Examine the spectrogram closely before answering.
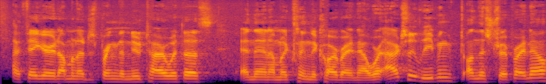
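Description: His pitch shifts in an ordinary way. The man's delivery moves at a very fast pace. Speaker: scooter enthusiast vlogger. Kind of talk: casual vlog chat. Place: garage. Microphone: phone near.

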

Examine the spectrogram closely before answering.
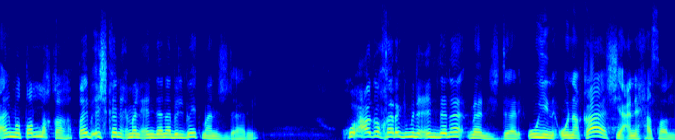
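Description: A woman with a Yemeni accent and a high pitch, very wide pitch swings, a fairly quick pace, a quiet background, and a dry, close sound with no echo. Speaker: actress and singer. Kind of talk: casual chat.

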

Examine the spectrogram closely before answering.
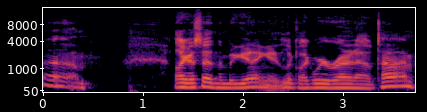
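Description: A somewhat breathy man with lively intonation against a quiet background. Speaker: car DIY vlogger. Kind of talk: casual vlog chat. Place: home room. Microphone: phone near.

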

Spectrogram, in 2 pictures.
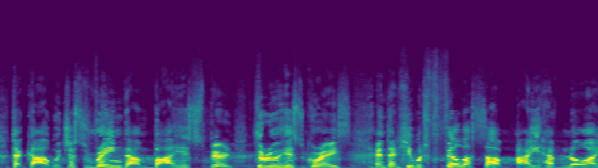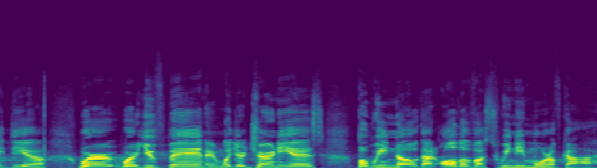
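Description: In a raised, projected voice, a man talks at a moderate pace with ordinary pitch variation. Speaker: guest pastor. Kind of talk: sermon prayer. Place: church.

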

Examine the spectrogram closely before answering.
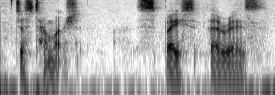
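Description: The speaker is a man going at a fairly slow pace. There is light noise in the background. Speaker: yacht reviewer. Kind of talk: boat tour walkthrough. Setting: outdoors on a sailing catamaran. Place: boat. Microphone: phone near.

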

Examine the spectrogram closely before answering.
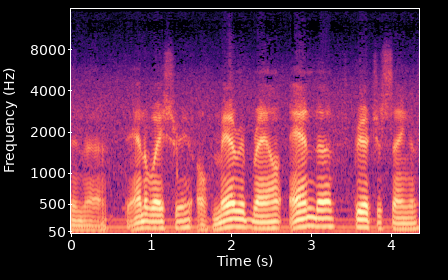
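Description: A man with a fairly low pitch and very wide pitch swings over light background noise. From Eastern North Carolina. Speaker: radio DJ. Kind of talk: gospel radio DJ patter and live ad reads. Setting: AM radio broadcast. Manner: loose, slurred enunciation. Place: studio. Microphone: old recording.

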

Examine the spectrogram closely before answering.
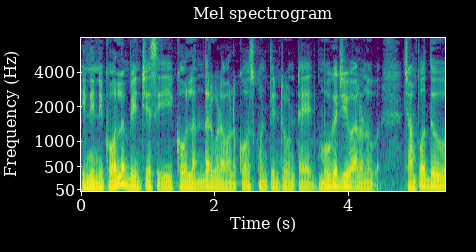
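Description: A man with a dark, mellow tone, fairly low pitch and ordinary pitch variation. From Telangana (Nalgonda district); Telangana. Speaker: radio host. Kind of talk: live call-in radio show. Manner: animated. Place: studio.

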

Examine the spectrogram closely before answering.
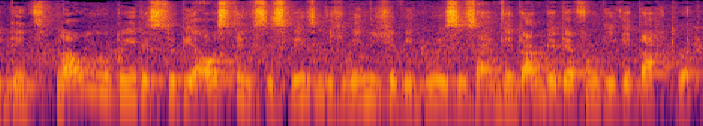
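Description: Over noticeable background noise and audible room echo, a man speaks at a fairly quick pace with fairly even intonation. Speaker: spiritual speaker. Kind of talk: lecture. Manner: talks nonstop.

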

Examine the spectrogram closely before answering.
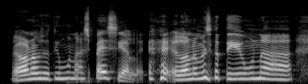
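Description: A woman's high voice at a fairly quick pace, with ordinary pitch variation and a quiet background. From Crete, Heraklion; Crete, Greece. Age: 20s. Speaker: intersex advocate; podcast guest. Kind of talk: interview. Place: studio. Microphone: studio mic.

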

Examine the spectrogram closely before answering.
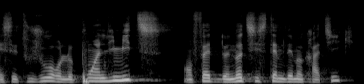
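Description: Lively intonation from a man, the background quiet. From Switzerland. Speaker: film director. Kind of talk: festival Q&A on stage. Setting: stage with audience. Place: hall. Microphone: handheld.

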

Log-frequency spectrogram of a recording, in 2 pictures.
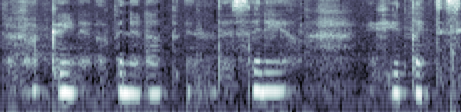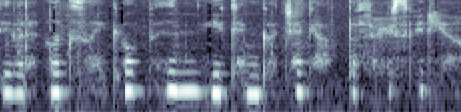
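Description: A soft-spoken woman with a relaxed tone talks at a fairly slow pace and a high pitch, her intonation monotone and flat, with big swings in loudness and light background noise. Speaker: ASMR creator. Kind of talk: ASMR box opening, casual talk to camera. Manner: soft-spoken, slow, relaxed.

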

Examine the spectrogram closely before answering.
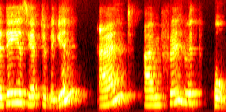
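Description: At a fairly slow pace, a woman speaks at a high pitch with very wide pitch swings. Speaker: spiritual teacher. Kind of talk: lecture. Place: home room. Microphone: video call.

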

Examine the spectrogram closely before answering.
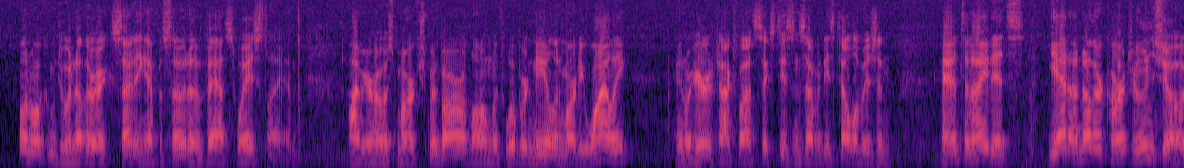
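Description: This man talks at a very fast pace with ordinary pitch variation. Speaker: TV show host. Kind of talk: show host introduction. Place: studio. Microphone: lapel.

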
